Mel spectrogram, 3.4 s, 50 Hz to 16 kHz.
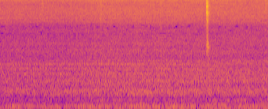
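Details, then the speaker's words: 2006 American Standard Freedom 80 Comfort R (Trane) furnace, flood-submerged, after gas valve, igniter and control board replacement: steady low blower motor hum at even pitch with no scraping or rattling; blower running smoothly. "I hope you will be able to fix the furnace like I did and you can hear the [Music] blower motor c'mon"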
